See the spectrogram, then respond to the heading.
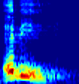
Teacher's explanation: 뒤에 있는 전설 모음이 앞에 있는 후설 모음을 변하라. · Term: 이 모음 역행동화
